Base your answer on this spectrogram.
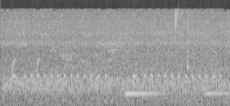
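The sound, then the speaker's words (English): Faint night chorus of insects and frogs in a Mississippi swamp: a steady hiss of chirring with a few short rising chirps and thin, sustained whistling tones. “from the applause of the great crowd to some frog-drenched swamp in Mississippi.”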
